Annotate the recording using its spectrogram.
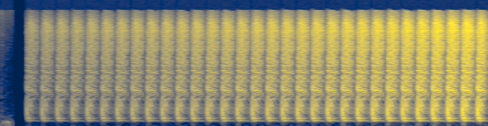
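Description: Sampled snare drum played as a fast roll of evenly spaced hits that get steadily louder: a snare-roll riser, with the sampler's volume set to follow note velocity.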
